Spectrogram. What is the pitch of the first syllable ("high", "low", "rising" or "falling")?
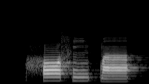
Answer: high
